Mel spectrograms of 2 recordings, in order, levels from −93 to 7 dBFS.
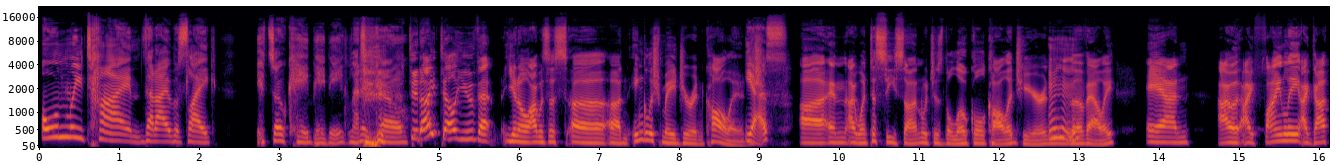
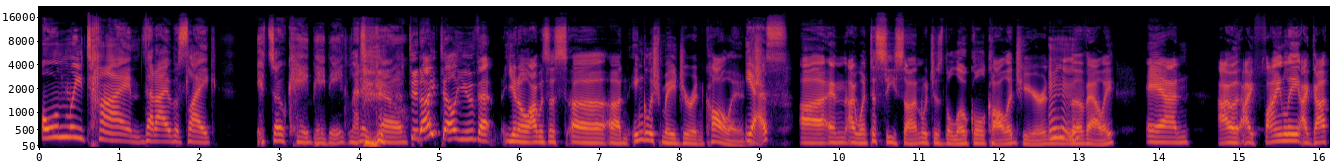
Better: neither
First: none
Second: none

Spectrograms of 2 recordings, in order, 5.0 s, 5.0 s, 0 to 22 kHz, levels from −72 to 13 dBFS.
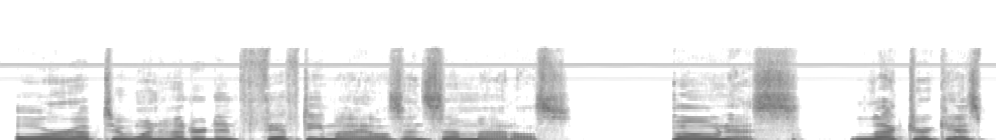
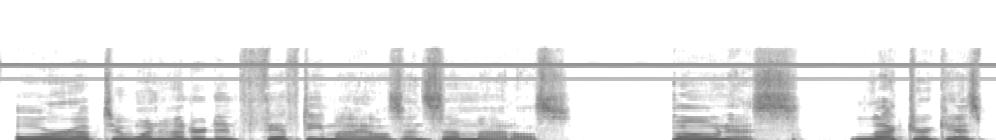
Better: first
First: high-pitched whine; faint; throughout; 12 kHz, 30 dB below the speech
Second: high-pitched whine; loud; throughout; 12 kHz, 10 dB below the speech

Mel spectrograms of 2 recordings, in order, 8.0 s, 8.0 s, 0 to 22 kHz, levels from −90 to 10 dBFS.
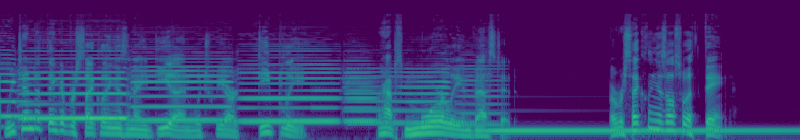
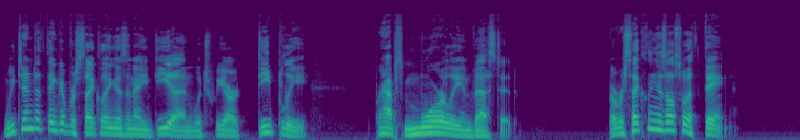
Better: second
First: background music; loud; throughout; as loud as the speech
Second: none

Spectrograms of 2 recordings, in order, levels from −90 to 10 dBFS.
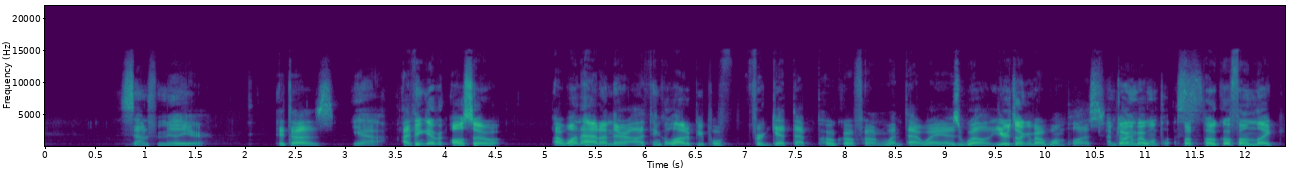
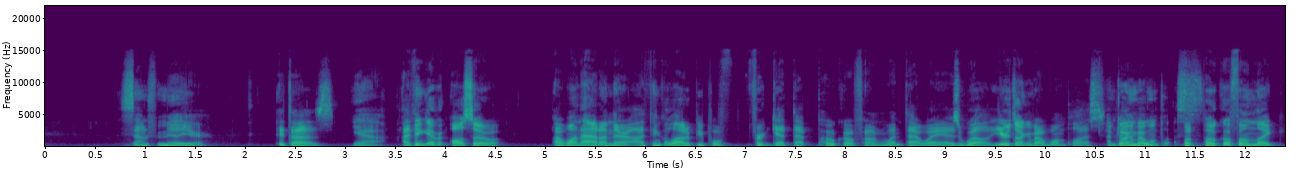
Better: second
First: thin; very; fading below 300 Hz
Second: none

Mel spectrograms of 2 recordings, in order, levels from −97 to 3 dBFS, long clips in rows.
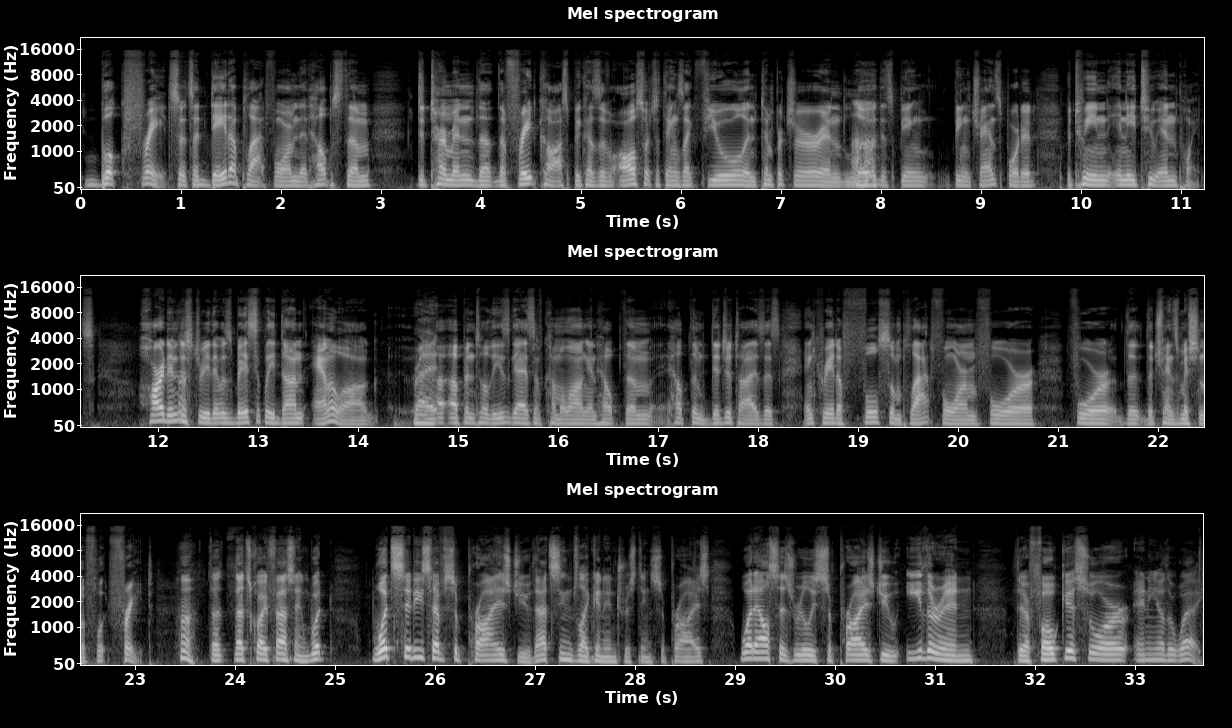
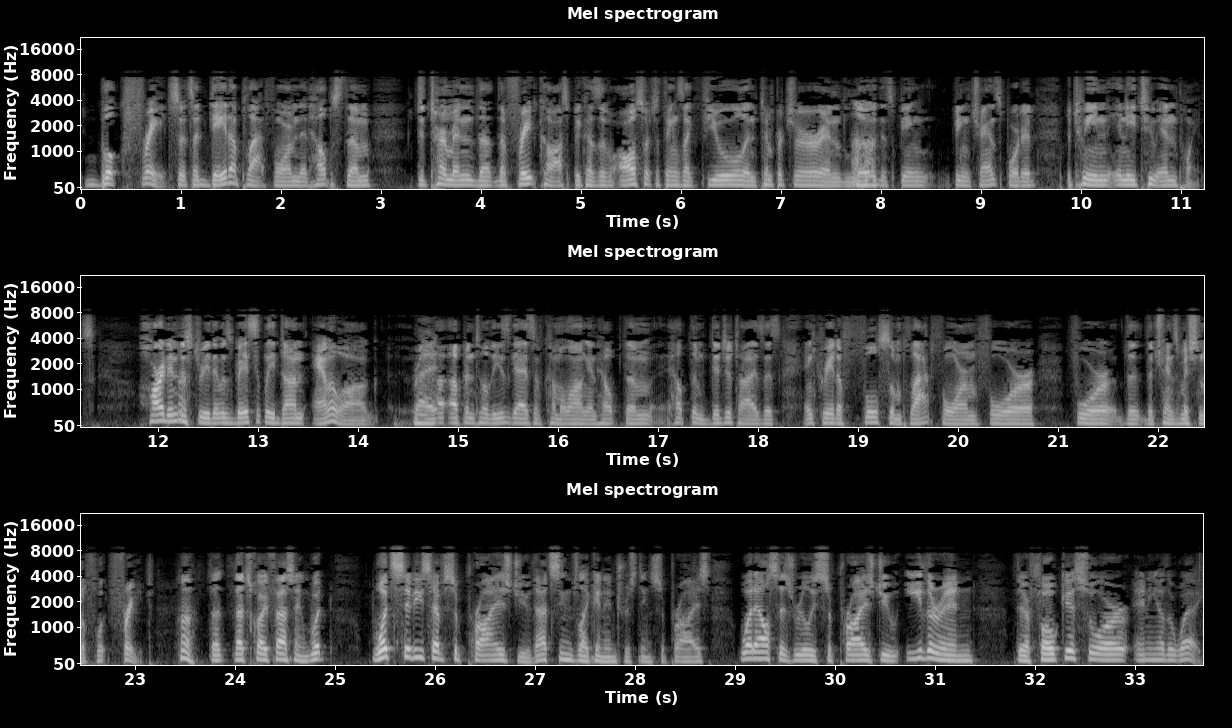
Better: first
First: none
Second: garbled, watery; badly; nothing above 7.5 kHz

